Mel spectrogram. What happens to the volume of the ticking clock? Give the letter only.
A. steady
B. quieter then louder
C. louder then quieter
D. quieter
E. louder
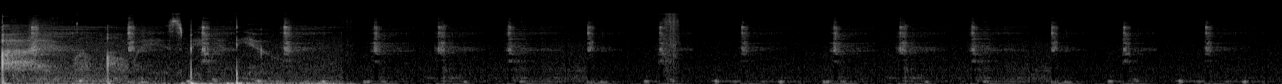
D.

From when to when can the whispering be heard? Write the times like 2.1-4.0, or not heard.
0.0-3.3.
